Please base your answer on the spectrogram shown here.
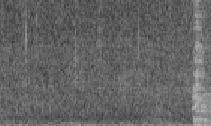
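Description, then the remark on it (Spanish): At a bullfight, a bull gives a single short, harsh snort near the end as it passes behind El Juli's muleta, a loud breathy burst that rises above a steady low rumble of background noise. “Hay el toro que ronca al pasar detrás de la muleta, como oímos.”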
